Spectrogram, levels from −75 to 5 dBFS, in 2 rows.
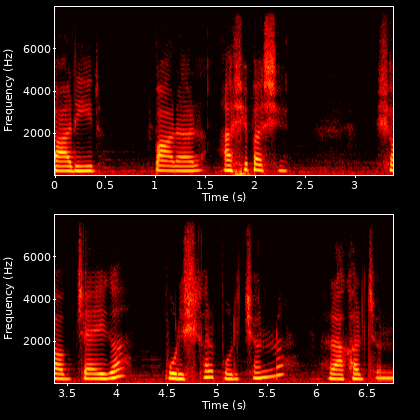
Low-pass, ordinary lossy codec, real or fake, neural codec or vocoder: none; none; real; none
